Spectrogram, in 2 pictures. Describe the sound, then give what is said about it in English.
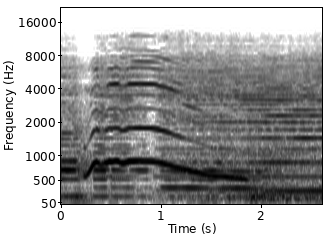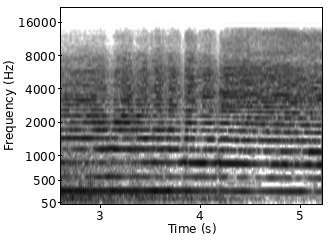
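Loud, sustained truck air horns blare together, several overlapping tones that swoop in pitch at the start and then hold steady for several seconds, with no talking. “I stand outside on Middle Valley Road doing that all day long, and nobody beeps their horn for me.”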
